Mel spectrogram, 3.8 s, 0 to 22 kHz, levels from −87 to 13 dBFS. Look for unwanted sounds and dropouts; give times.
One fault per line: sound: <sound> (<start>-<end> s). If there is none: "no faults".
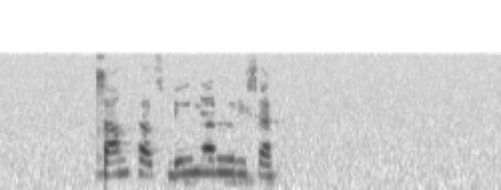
no faults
